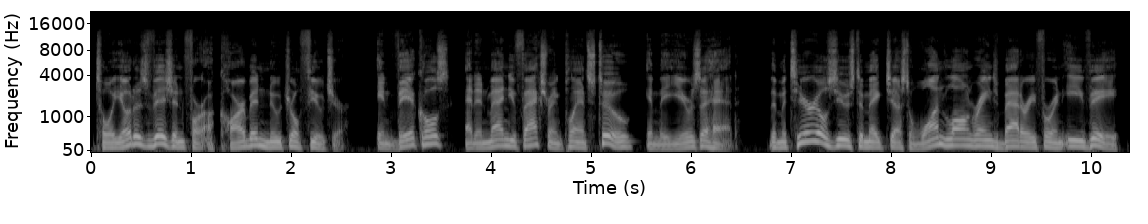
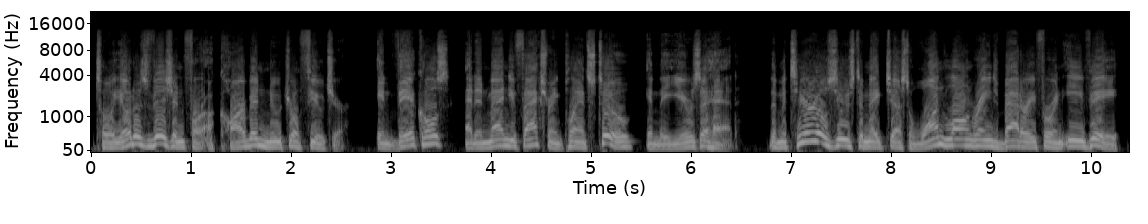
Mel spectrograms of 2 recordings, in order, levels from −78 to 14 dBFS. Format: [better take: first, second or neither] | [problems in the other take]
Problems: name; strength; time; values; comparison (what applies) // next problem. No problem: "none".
first | distortion; slight; 16% of the sound clipped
